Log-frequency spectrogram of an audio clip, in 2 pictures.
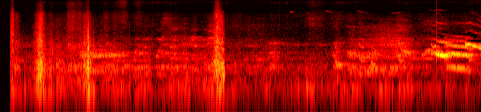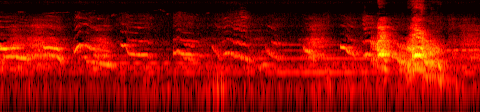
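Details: Scottish Terrier puppies give thin, wavering whimpers and short howling notes that bend up and down, crowded together in the second half after a few sharp knocks at the start.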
